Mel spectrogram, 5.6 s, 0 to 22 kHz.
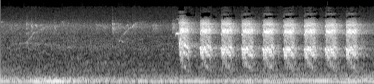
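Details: Amazon parrot hybrid, Blue-fronted crossed with Red-crowned, in Irvine Regional Park, California, on 9 January 2018: quiet at first with faint distant chirps, then nine loud hoarse squawks repeated rhythmically at about three per second.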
